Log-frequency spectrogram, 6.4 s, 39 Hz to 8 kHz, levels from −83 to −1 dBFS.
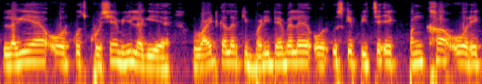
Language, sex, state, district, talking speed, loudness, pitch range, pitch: Hindi, male, Rajasthan, Bikaner, 195 wpm, -9 LUFS, 130-150 Hz, 140 Hz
